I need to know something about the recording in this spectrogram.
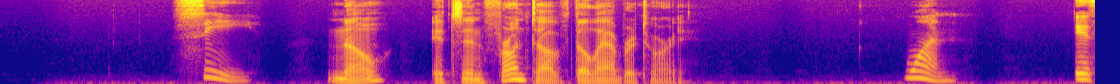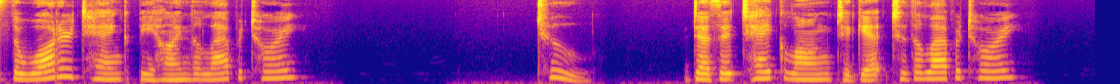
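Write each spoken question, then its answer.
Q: No, it's in front of the laboratory.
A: 1: Is the water tank behind the laboratory?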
